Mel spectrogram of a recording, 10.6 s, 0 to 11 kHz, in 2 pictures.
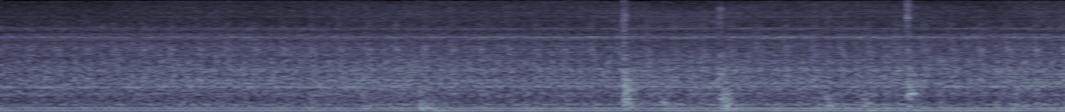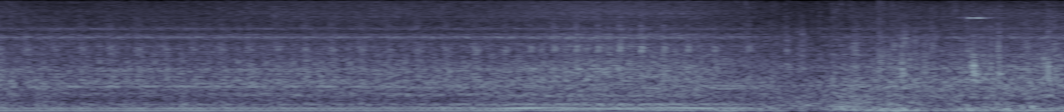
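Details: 2004 Jeep Wrangler 2.4 L four-cylinder petrol engine running steadily with faint, sharp ticks heard as it picks up load under acceleration.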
